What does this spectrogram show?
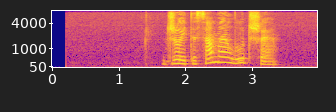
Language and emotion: Russian, positive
